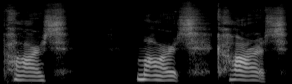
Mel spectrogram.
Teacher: sound like R and T together. very typical Irish thing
